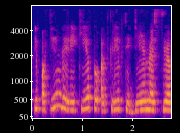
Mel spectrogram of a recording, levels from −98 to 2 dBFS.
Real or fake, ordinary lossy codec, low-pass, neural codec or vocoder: fake; MP3, 32 kbps; 7.2 kHz; codec, 24 kHz, 3.1 kbps, DualCodec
